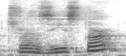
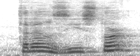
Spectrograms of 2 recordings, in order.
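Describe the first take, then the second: First: Transistor with American R, stress on ZIS; English pronunciation. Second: Transistor with Brazilian tapped R, stressed at the end; Portuguese pronunciation. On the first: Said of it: "no inglês americano eles pronunciam como R". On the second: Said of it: "por isso que fica transistor". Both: Shown as a demonstration.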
